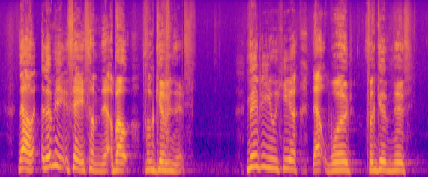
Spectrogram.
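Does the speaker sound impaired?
Yes: cerebral palsy; birth oxygen loss.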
